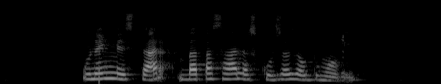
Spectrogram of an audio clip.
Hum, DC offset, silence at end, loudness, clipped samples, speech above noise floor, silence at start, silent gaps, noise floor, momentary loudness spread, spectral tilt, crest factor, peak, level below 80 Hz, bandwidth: none; under 0.1%; 0.8 s; -39 LUFS; under 0.1%; 49 dB; 0.85 s; none; -87 dBFS; 10 LU; -4.5 dB/octave; 18 dB; -22 dBFS; -80 dBFS; 11.5 kHz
